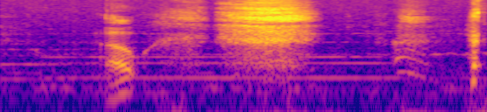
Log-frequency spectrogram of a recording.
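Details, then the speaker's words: A single adult sneeze someone tried to hold in: a short voiced intake, then a hissing burst, over steady background video game music. "ow damn it I was trying to hold that in I was like oh I got sneeze no wait hold it in don't let the viewers hear you sneeze cuz it's very disgusting and no one want to hear that"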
